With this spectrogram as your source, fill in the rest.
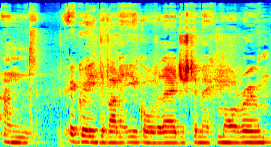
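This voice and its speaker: A man speaks with a British accent at a fairly high pitch. His pace is moderate, and room echo is audible. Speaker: building contractor. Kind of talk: video diary tutorial.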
